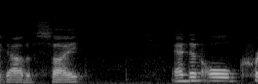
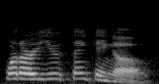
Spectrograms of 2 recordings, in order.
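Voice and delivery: high, sharp demand; severe; 12 semitones higher, 5 dB louder than usual. Acted. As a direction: snap the question at her. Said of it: "said the mouse to Alice severely".

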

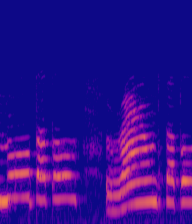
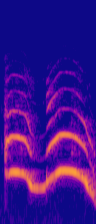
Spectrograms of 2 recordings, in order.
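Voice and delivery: much higher, louder cry of alarm; panicked cry; 12 dB louder than usual. Acted. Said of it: "cried the fish".

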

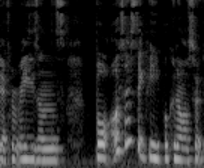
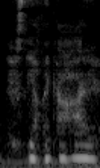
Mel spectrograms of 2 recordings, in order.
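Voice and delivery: whispered question to oneself; muttered aside; 11 dB quieter than usual. Real, not acted. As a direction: whisper it under your breath, searching for a name. Asks herself while searching for name.

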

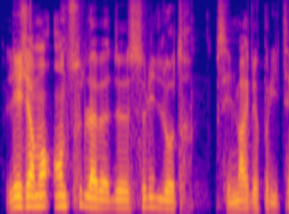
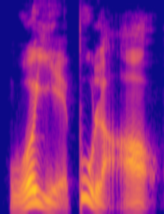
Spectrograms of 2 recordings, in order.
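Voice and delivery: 我也不老 syllable by syllable, full tones; drawn-out Mandarin drill; slow repeat model; much slower than usual. Shown as a demonstration. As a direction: say it slowly for students to copy. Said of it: "Répétez".

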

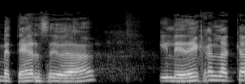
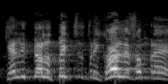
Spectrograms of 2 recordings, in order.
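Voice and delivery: much higher mock yell at the table; father yelling; 11 semitones higher, 3 dB quieter than usual. Father yells at family over stony beans. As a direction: shriek it like a fed-up dad. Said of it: "el señor grita".

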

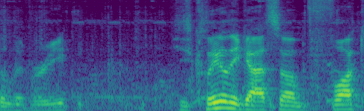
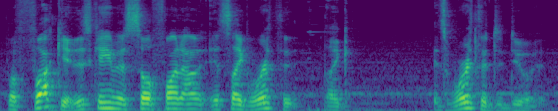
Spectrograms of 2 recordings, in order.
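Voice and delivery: normal talking voice

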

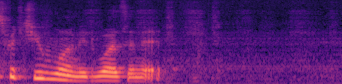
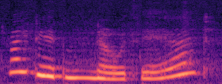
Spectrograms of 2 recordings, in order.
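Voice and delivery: higher, louder playful mock surprise; 6 semitones higher, 4 dB louder, much slower than usual. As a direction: pretend to be amazed for the baby. Repeated line to baby.

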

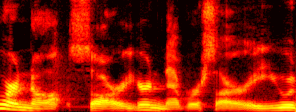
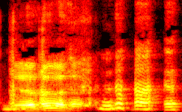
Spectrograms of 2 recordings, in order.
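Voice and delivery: loud laugh; 8 semitones higher, 9 dB louder than usual. Real, not acted. Player cracks up at joke.

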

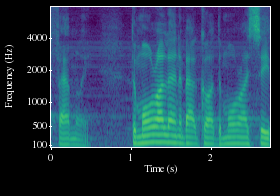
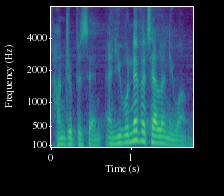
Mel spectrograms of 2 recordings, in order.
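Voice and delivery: normal talking voice

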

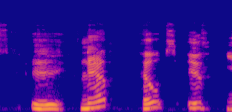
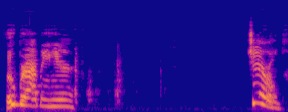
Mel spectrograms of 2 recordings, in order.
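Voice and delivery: squeaky high piglet; a puzzled little pig voice; high Piggy voice; 10 semitones higher, faster than usual. Acted. Piggy waking up and asking Gerald, high and puzzled.

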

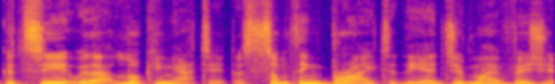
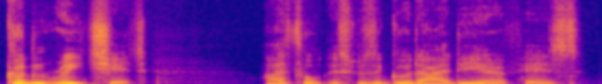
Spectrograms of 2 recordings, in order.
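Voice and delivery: plain reading voice

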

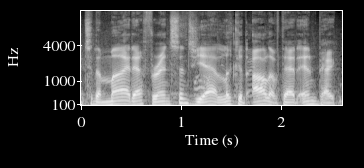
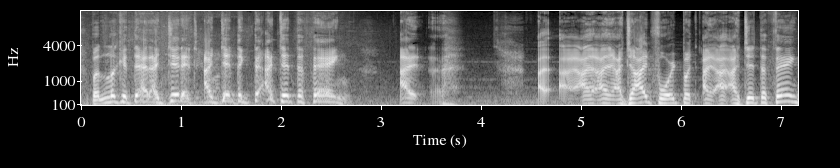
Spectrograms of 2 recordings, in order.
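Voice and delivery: excited; 6 semitones higher than usual. Real, not acted. Excited after scoring.

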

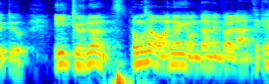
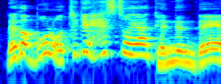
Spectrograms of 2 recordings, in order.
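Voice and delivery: frustrated; 6 semitones higher than usual. Shown as a demonstration. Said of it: "하면".

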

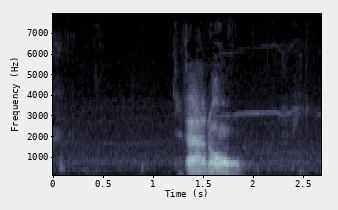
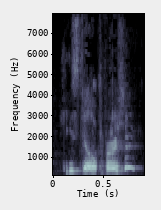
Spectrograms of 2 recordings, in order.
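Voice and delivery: much higher, loud disbelief; surprised; 8 semitones higher, 6 dB louder than usual. Real, not acted. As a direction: gasp it out in disbelief, laughing. Amazed a fighter still exists.

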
